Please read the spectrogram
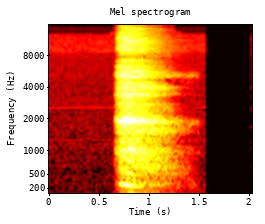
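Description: A woman's single sigh: one breathy exhale, beginning with a brief voiced tone and fading out over under a second, after a stretch of dead silence.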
